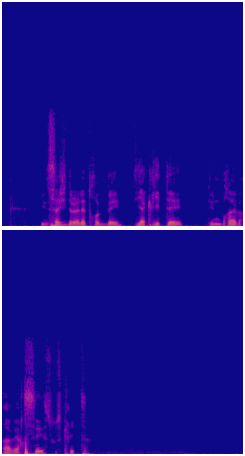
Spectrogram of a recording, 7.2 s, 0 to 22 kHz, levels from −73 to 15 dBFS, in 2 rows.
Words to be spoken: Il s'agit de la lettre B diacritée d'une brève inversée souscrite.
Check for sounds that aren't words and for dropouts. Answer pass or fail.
pass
